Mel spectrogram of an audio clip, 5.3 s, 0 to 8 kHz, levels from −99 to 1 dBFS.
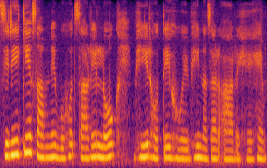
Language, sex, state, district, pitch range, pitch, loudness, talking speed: Hindi, female, Arunachal Pradesh, Longding, 175-205 Hz, 190 Hz, -16 LUFS, 155 wpm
